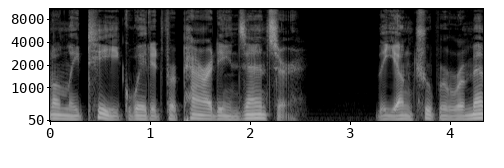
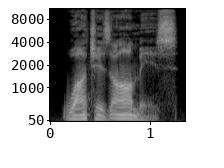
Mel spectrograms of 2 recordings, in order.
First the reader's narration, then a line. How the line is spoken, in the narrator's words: pronounced Paradine, as stiffly as Leonidas Polk himself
